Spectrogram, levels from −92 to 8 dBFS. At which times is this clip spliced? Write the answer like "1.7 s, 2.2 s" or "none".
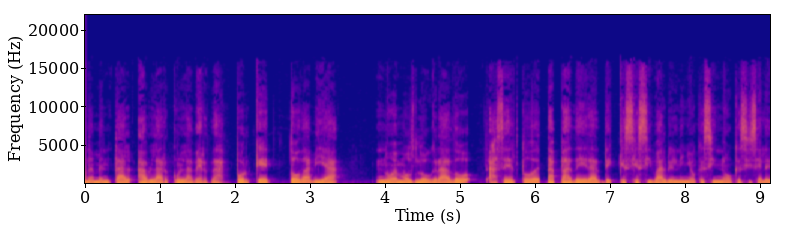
1.9 s, 5.2 s, 6.0 s, 6.8 s, 7.3 s, 7.8 s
